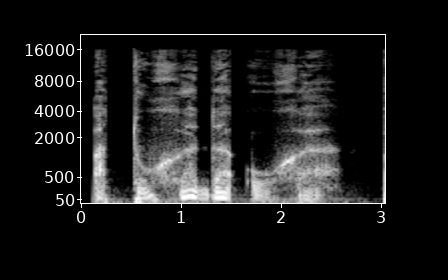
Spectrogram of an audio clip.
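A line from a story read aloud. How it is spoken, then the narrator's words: Whisper. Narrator (Russian): прошептал Валдаев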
